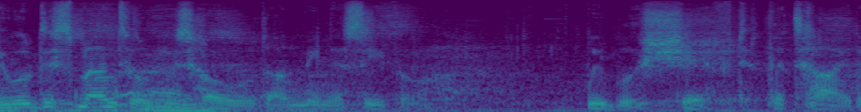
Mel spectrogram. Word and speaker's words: Minas Ithil: We will dismantle his hold on Minas Ithil. We will shift the tide of war. So that's how you say it. Minas Ethel.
